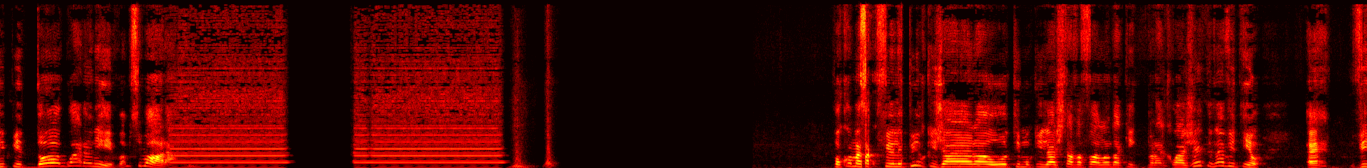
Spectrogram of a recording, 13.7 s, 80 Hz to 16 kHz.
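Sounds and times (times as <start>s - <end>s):
speech: 0.0s - 2.1s, 8.4s - 13.6s
podcast jingle air horn blasts with rich harmonic tones: 1.6s - 5.1s.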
